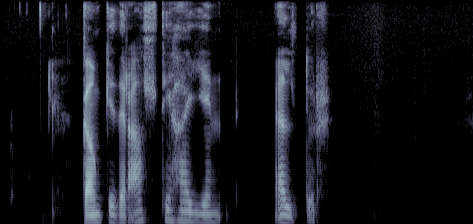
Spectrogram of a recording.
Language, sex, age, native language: Icelandic, male, 20-29, Icelandic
